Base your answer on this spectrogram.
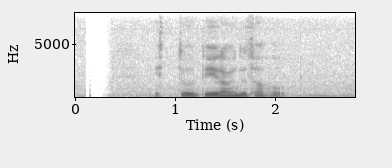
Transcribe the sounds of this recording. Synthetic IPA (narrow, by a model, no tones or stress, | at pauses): ist̪ʰut̪iɾamid̪usaɦo̰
